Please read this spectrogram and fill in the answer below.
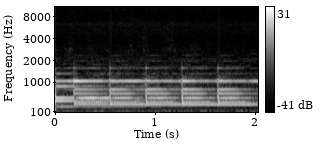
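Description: Instrumental background music: sustained chords struck again about three times a second, changing chord shortly after the start.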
